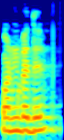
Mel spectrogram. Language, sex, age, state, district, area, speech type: Tamil, female, 18-30, Tamil Nadu, Erode, rural, read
